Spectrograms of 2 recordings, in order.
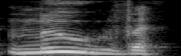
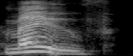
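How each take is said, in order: First: The word is said plainly, without force. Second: The word is said hard, with strong force.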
